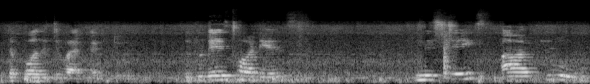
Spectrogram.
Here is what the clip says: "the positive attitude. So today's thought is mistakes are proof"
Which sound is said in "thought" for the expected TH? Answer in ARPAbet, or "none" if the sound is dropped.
T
